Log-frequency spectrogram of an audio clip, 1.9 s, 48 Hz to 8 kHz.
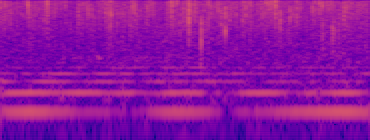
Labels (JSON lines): {"label": "biophony, midshipman", "recorder": "SoundTrap 500"}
